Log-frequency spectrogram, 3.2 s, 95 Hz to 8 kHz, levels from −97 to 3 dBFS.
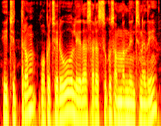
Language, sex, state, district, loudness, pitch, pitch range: Telugu, male, Telangana, Mahabubabad, -14 LUFS, 120 Hz, 115-135 Hz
